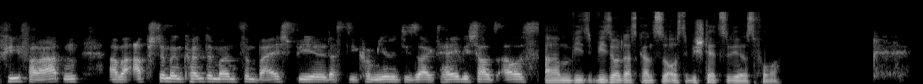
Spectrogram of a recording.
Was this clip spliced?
yes; 1 cut; at 5.4 s

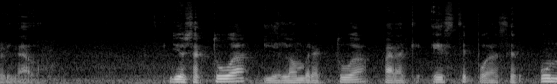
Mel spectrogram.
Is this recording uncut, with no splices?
no; 1 cut; at 1.6 s

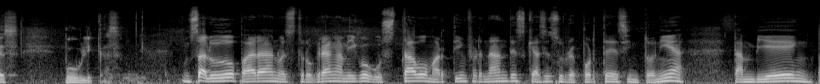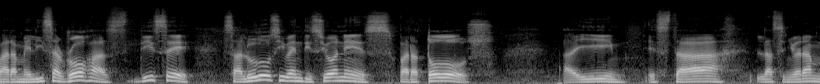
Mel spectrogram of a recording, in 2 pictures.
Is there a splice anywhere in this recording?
no; 0 cuts

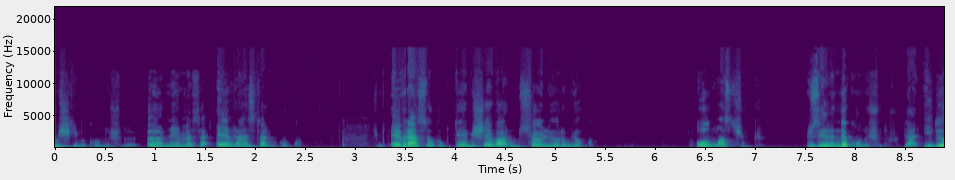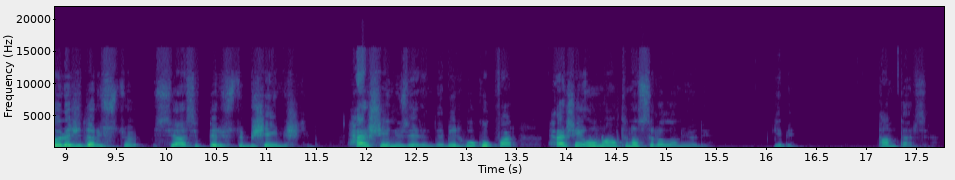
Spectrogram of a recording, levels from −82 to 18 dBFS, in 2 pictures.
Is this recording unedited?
yes; 0 cuts

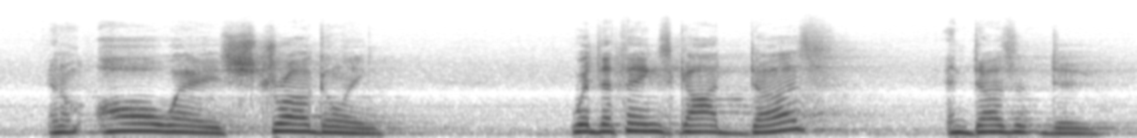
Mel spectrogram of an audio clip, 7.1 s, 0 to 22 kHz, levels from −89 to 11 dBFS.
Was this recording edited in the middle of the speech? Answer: no; 0 cuts

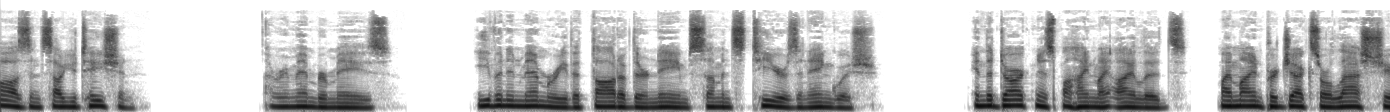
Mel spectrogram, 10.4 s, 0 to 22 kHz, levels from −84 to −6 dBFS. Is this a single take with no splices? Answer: yes; 0 cuts

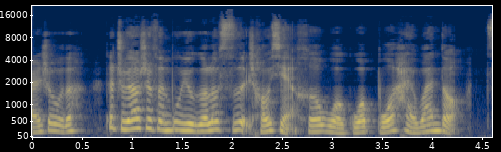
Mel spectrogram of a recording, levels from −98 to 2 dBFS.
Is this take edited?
yes; 1 cut; at 2.2 s

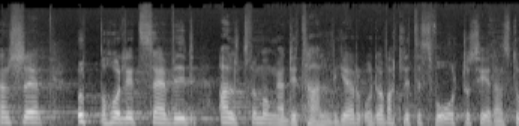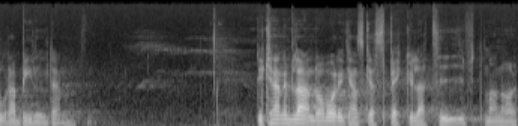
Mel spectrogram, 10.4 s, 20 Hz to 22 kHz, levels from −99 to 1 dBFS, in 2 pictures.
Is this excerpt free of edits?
yes; 0 cuts

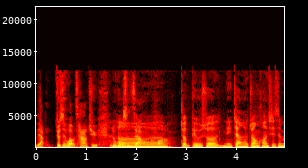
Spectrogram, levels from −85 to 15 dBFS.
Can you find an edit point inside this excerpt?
yes; 1 cut; at 1.4 s

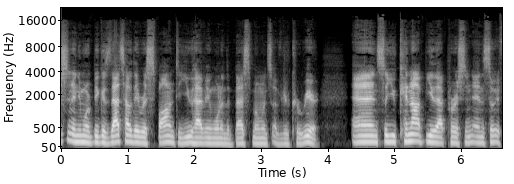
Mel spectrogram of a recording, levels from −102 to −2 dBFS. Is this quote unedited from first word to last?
yes; 0 cuts

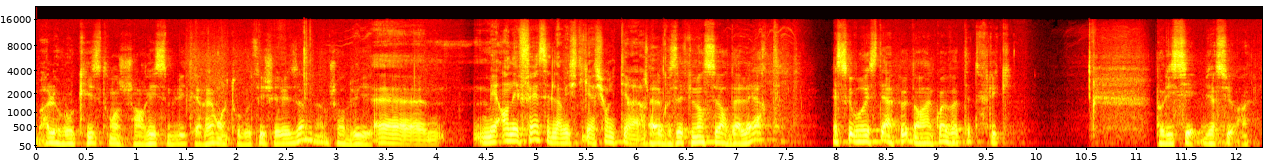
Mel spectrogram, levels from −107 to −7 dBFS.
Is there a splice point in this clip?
yes; 2 cuts; at 3.3 s, 6.1 s

